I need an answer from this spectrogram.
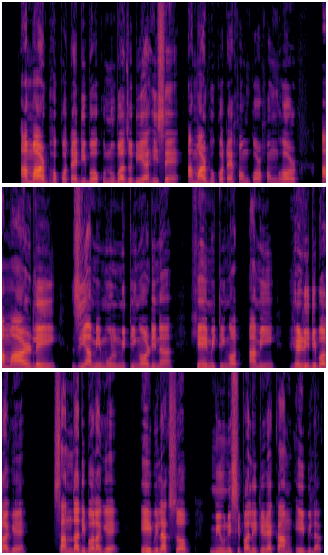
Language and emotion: Assamese, neutral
